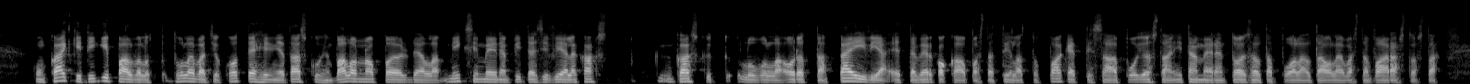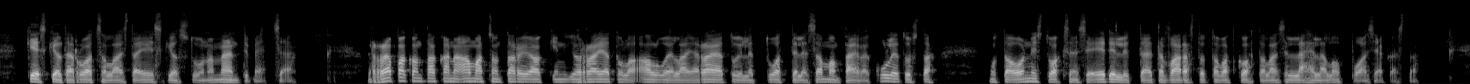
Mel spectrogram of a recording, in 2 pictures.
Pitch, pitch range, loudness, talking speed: 110 Hz, 100-125 Hz, -25 LUFS, 110 wpm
